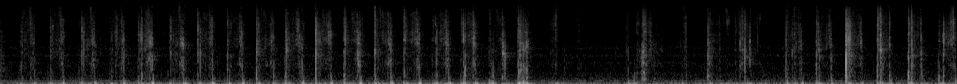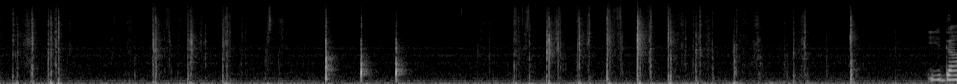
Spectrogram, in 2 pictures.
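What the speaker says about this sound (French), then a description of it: "Je vais choisir maintenant une carte de mon oracle de l'âme intuitive." Oracle cards are shuffled by hand in rapid, crisp riffles, loud and close at first and then lighter with pauses, while a voice talks quietly over them.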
